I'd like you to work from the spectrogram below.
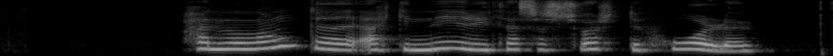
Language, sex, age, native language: Icelandic, female, 13, Polish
